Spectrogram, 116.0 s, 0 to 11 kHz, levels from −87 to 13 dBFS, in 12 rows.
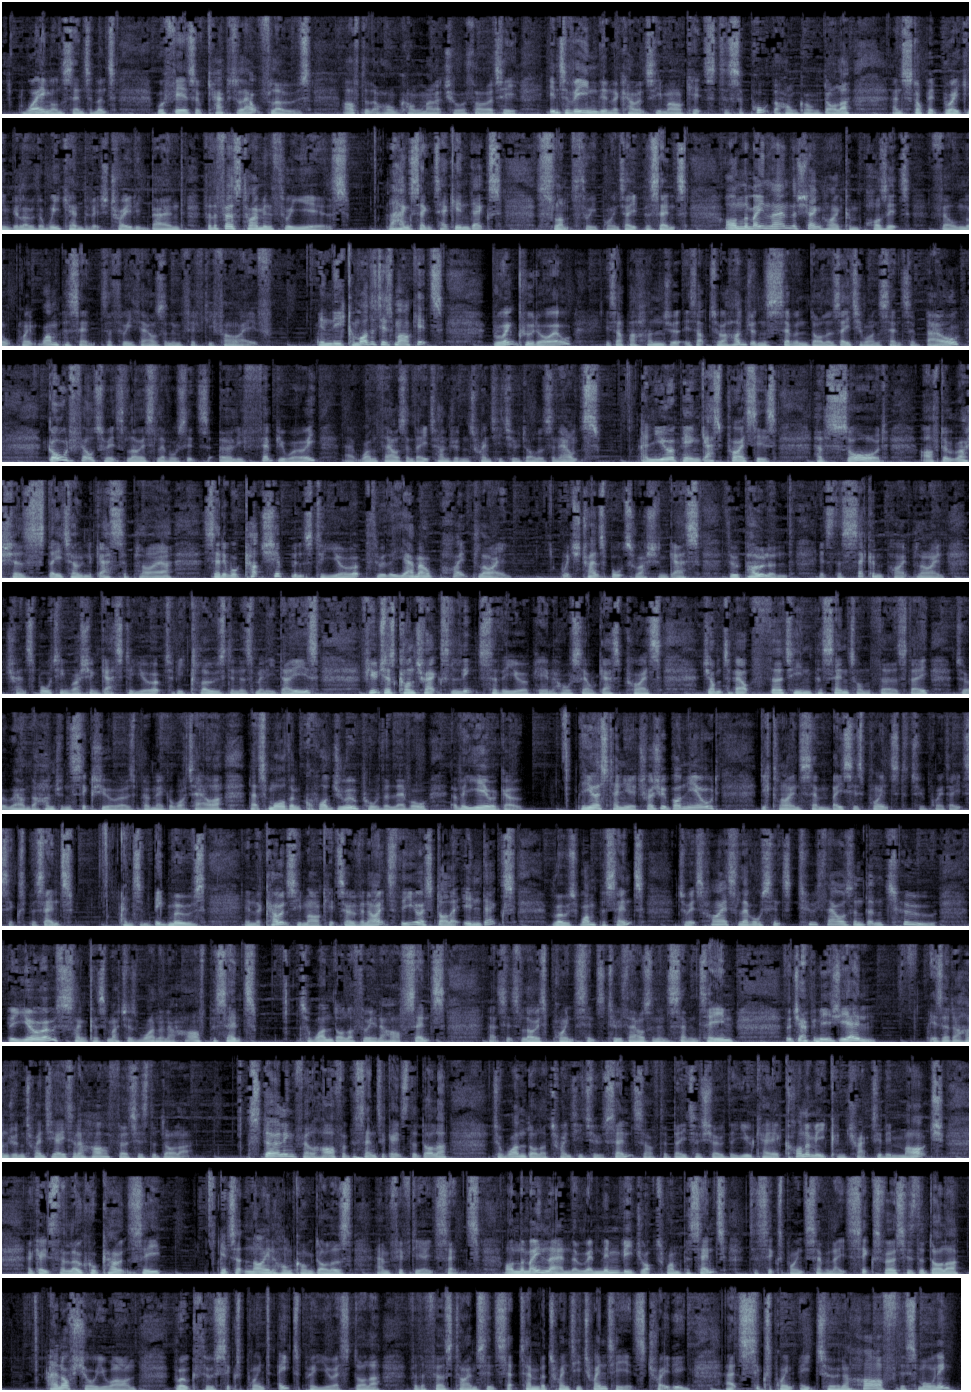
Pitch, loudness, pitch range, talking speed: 110 Hz, -24 LUFS, 95-130 Hz, 165 wpm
